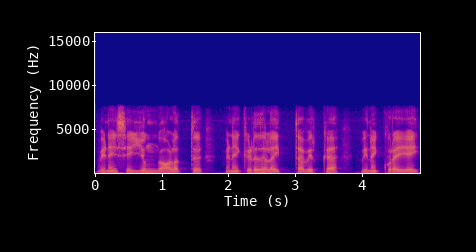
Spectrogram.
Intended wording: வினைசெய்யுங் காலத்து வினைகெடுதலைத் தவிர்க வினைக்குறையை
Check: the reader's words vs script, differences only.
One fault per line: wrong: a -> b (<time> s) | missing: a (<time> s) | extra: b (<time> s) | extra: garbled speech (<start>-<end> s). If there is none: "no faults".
no faults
